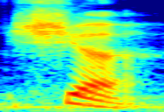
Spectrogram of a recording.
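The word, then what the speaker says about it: ش: sakah di situ kemudian pengucapan huruf sya sya itu di tengah-tengah lidah ya sya Ah coba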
